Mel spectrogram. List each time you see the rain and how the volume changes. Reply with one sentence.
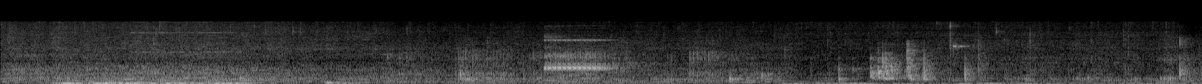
You can hear the rain from 0.0 to 11.9 s, getting quieter.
